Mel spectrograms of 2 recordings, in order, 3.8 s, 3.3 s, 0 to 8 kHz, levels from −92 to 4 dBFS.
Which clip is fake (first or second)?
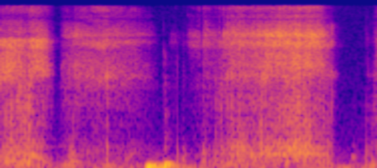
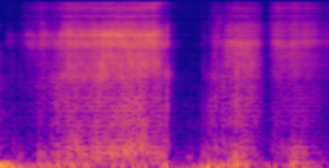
second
